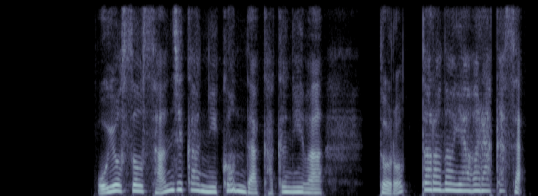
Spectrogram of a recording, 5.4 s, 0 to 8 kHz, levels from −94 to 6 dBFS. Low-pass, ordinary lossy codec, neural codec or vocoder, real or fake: none; none; codec, 16 kHz, 4.8 kbps, FACodec; fake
